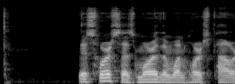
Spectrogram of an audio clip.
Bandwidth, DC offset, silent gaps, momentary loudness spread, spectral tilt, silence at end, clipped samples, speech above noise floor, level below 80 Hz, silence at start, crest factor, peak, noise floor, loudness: 16 kHz; under 0.1%; none; 5 LU; -4.5 dB/octave; 0 s; under 0.1%; 49 dB; -56 dBFS; 0.8 s; 16 dB; -4 dBFS; -66 dBFS; -18 LUFS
